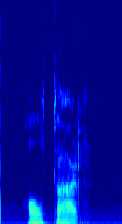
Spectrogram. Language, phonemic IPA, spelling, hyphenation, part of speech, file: Dutch, /ˈɑl.taːr/, altaar, al‧taar, noun, Nl-altaar.ogg
- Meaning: altar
